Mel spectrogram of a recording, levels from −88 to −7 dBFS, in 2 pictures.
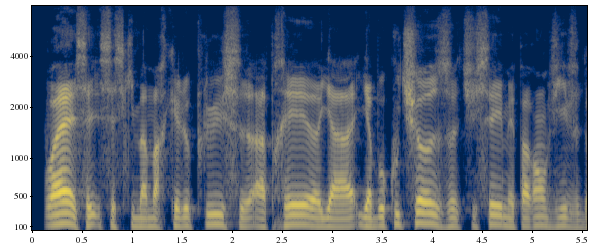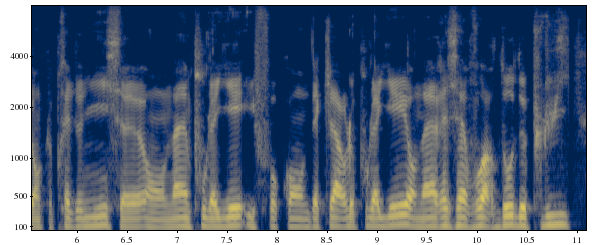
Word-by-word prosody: Ouais, 135 +2 +10
c'est 120 0 -2
c'est - - -5
ce - - -9
qui 110 - -9
m'a 105 0 -1
marqué 110 +2 -2
le 115 0 -2
plus. 130 -2 -4
Après, 105 +4 -3
heu, 125 -4 +4
il 105 - -4
y - - +3
a 100 0 +2
il - - -11
y 115 - +3
a - - +3
beaucoup 115 +5 -4
de - - -8
choses. 130 -8 +2
Tu - - -10
sais, 130 -1 0
mes 105 -4 -5
parents 110 +4 -1
vivent 105 -3 -8
donc 100 0 -6
près 105 - -5
de 105 +1 -6
Nice, 115 +1 -4
heu, 100 +1 -1
on 95 -1 -4
a 105 - +2
un 105 - 0
poulailler, 110 +2 0
il 110 - -7
faut 105 +1 -9
qu'on 100 -1 -4
déclare 105 0 -1
le 100 - -2
poulailler. 115 +3 0
On 105 - +1
a 105 +1 +2
un - - +2
réservoir 110 -2 +1
d'eau 120 +4 +2
de 115 0 +3
pluie, 120 +1 -5
110 Hz, 255 wpm, -25 LUFS, 105-120 Hz, -, Ouais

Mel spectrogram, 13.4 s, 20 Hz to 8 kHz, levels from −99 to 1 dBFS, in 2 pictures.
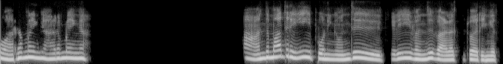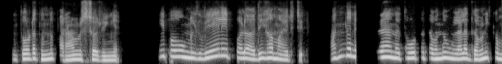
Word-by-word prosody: அருமைங்க! 220 +3 +1
அருமைங்க! 210 +1 +1 2.2
ஆ - - -3
அந்த 210 +4 +2
மாதிரி 265 -2 0 0.2
இப்போ 200 -2 -2
நீங்க 170 -1 0
வந்து 190 +7 +1 0.4
செடி 185 +3 -2 0.2
வந்து 180 +4 +2
வளத்துட்டு 160 0 -2
வரீங்க. 155 -1 -1 0.4
தோட்டத்த 190 -1 +1
வந்து 185 +3 +1
பராமரிச்சிட்டு 165 +2 +1
வருரீங்க. 150 -1 -1 0.6
இப்போ 280 -1 -4
உங்களுக்கு 220 -5 +2
வேலை 295 +4 +2
பழு 215 -1 +2
அதிகமாயிருச்சு. 195 -5 0 0.4
அந்த 265 +8 -3
நேரத்தில 250 -1 -2
அந்த 220 -3 +3
தோட்டத்த 215 -1 -1
வந்து 210 +4 +4
உங்களால 200 -1 +2
கவனிக்க 200 +2 +1
200 Hz, 125 wpm, -23 LUFS, 175-220 Hz, 2.2 s, வந்து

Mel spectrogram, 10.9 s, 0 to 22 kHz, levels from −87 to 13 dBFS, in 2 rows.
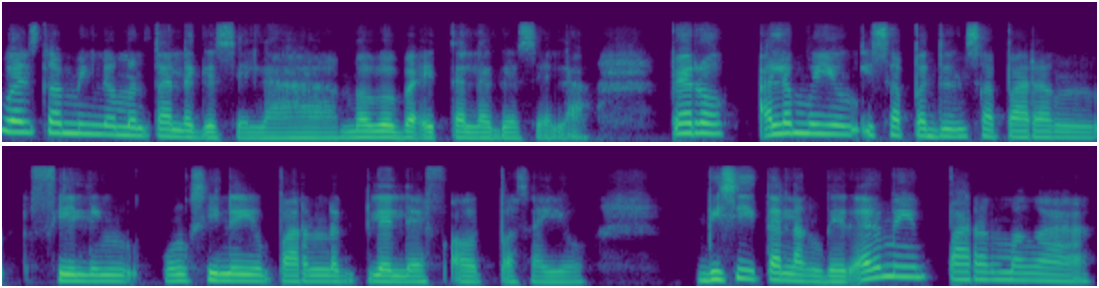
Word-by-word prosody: welcoming 295 -4 +3
naman 225 -2 +1
talaga 185 -5 0
sila 145 -1 -3
mababait 165 0 +2
talaga 155 -2 -1
sila. 145 - -6 0.4
Pero 275 -1 +3
alam 265 +6 +4
mo 270 - +3
yung 255 -2 +1
isa 225 - 0
pa 200 - +1
do'n 190 0 0
sa 195 -1 0
parang 165 -3 -2
feeling 170 -2 0
kung 175 +1 -1
sino 185 +1 +2
yung 180 -2 +3
parang 165 0 -1
nag 165 +2 -4
le-left 155 -2 0
out 150 -1 -3
pa - - -7
sa'yo, 145 0 -6 0.6
bisita 215 +3 +3
lang 180 -6 +1
din, 155 -1 0
alam 230 +6 +4
mo 300 - +2
yung 280 - -10
parang 215 -1 0
mga 185 -4 -3
175 Hz, 185 wpm, -22 LUFS, 155-215 Hz, 0.6 s, alam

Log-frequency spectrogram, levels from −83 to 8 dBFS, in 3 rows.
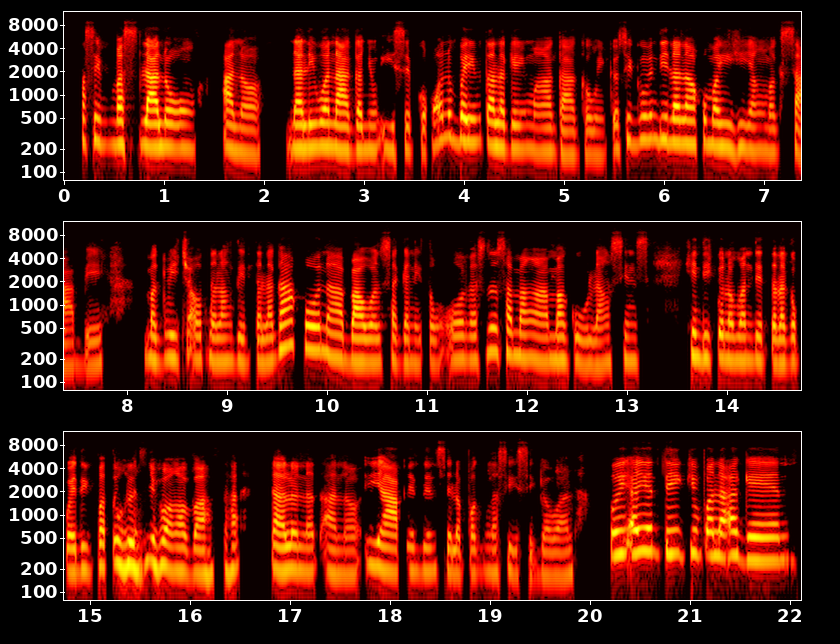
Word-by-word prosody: kasi 250 0 -4
mas 230 0 +2
lalo 215 -1 +8
akong 205 -1 -4 0.3
ano, 190 -4 +1 0.4
naliwanagan 205 -2 +3
'yong 200 - -13
isip 195 -1 -9
ko 180 - -9
kung 240 +4 -1
ano 285 - -1
ba 250 -1 +6
yung 245 0 -4
talaga 210 -2 +2
yung 200 0 -10
mga 185 0 -4
gagawin 170 -1 -6
ko. - - -10
Siguro, 260 +3 -5
hindi 260 0 -1
na 240 - +8
lang 230 -1 +4
ako - - -8
mahihiyang 205 -2 -2
magsabi, 170 -2 -6 0.4
mag-reach 200 0 -4
out 195 +1 -4
na 190 - -4
lang 185 0 -5
din 180 -1 -5
talaga 190 +12 +1
ako 275 -3 +2
na 215 -4 0
bawal 185 -1 +3
sa 190 0 -7
ganitong 180 -1 -9
oras 195 +1 -6
do'n 250 -1 -3
sa 235 - -1
mga 205 -3 -2
magulang 180 -3 -4
since 190 -2 -11 0.4
hindi 205 -2 -2
ko 205 +1 -2
naman 195 0 -1
din 190 -1 -5
talaga 180 0 -2
puwedeng 185 0 -1
patulan 215 0 +3
'yong 240 0 -2
mga 190 -3 +1
bata 180 +1 -2 0.4
lalo 195 +1 +4
na't 185 -1 -7
ano, 175 -2 -7
iyakin 190 -4 +1
din 185 0 -9
sila 180 0 -5
'pag 180 +1 -9
nasisigawan. 170 -2 -11 0.4
Uy, 310 +2 +6
ayan, 340 -2 +6
thank 320 -1 0
you 325 - +1
pala 300 -1 +5
again. 255 -2 +2
195 Hz, 180 wpm, -23 LUFS, 185-225 Hz, 0.4 s, lalo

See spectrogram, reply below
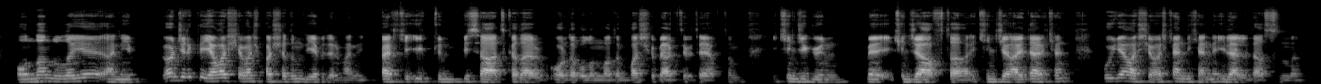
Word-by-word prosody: Ondan 145 +5 -1
dolayı, 145 +4 0
hani, 115 -1 -4 0.2
öncelikle 180 -1 -1
yavaş 155 +2 +4
yavaş 140 0 -2
başladım 130 +2 -3
diyebilirim. 115 -3 -2
Hani, 100 0 -12
belki 130 0 +4
ilk 135 +2 -3
gün 125 -2 -7
1 135 - -1
saat 110 -4 +4
kadar 105 -1 +1
orada 110 -1 -5
bulunmadım 100 0 -8
başka 105 0 -2
bir - - +5
aktivite 100 -1 -2
yaptım. 100 +3 -5 0.3
2'nci 130 -1 -1
gün 110 -1 -5 0.2
ve - - +7
2'nci 120 -1 +3
hafta, 105 -2 +1
2'nci 125 +3 -1
ay 115 -1 +4
derken 135 +2 +1 0.3
bu 150 - -7
yavaş 145 -4 +1
yavaş 120 +2 -1
kendi 135 -1 -1
kendine 120 -1 -2
ilerledi 110 -3 +2
aslında. 100 0 -7
120 Hz, 165 wpm, -24 LUFS, 105-135 Hz, 0.3 s, ve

